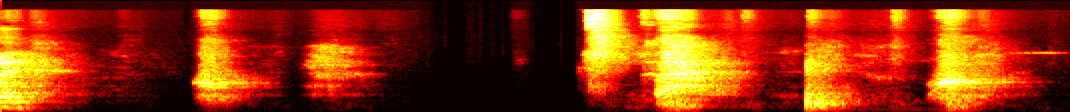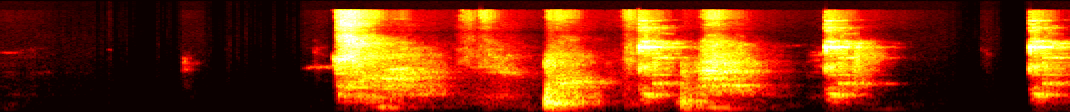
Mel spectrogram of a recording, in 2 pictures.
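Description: A man breathing hard through a hard interval exercise, puffing out a series of short, forceful breaths. There is a pause of about two seconds in the middle, then a quicker run of breaths near the end.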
